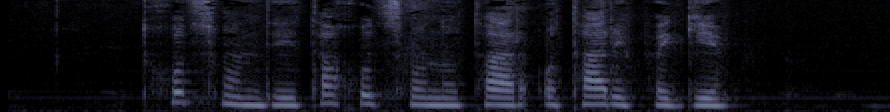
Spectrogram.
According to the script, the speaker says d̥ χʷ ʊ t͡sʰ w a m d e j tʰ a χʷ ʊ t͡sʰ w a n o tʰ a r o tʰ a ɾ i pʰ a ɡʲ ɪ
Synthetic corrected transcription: d̥ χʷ ʊ t͡sʰ w a n d e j tʰ a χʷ ʊ t͡sʰ w a n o tʰ a r o tʰ a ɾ i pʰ a ɡʲ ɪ

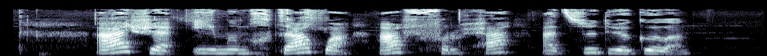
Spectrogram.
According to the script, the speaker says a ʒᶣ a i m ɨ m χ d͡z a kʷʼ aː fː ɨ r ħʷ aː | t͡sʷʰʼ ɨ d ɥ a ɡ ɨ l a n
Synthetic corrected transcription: a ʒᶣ a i m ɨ m χ d͡z a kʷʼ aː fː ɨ r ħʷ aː | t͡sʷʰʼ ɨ d ɥ a ɡ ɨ l a n

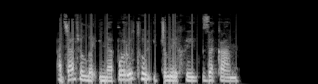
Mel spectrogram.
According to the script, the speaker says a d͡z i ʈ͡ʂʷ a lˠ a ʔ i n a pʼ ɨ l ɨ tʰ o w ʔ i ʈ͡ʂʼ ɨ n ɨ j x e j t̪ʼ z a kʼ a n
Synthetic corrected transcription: a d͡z a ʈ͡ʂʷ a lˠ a ʔ i n a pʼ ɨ ɾ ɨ tʰ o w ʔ i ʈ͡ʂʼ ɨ n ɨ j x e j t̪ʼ z a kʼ a n

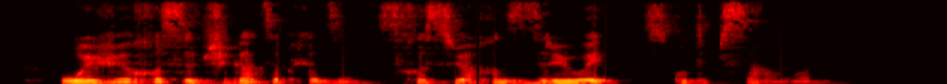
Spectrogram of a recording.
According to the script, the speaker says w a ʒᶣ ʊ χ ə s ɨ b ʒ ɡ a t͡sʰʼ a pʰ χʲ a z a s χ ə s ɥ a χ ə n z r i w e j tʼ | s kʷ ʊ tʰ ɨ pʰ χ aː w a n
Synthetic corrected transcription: w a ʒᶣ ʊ χ ə s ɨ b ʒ ɡ a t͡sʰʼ a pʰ χʲ a d͡z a s χ ə s ɥ a χ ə n z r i w e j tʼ | s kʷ ʊ tʰ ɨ pʰ s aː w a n

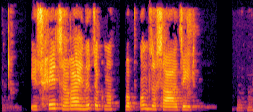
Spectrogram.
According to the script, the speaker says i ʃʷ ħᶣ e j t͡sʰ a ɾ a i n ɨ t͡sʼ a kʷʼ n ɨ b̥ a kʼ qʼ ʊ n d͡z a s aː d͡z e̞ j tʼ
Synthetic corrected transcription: i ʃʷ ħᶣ e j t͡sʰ a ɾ a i n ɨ t͡sʼ a kʷʼ n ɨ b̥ a pʼ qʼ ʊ n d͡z a s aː d͡z e̞ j tʼ

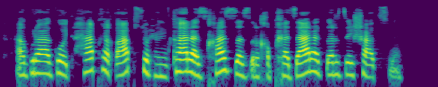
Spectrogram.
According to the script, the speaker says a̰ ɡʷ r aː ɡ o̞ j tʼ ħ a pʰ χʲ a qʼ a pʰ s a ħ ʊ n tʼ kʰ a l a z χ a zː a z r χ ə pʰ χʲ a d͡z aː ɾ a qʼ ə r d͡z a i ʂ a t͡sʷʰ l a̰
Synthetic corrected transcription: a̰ ɡʷ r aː ɡ o̞ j tʼ ħ a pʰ χʲ a qʼ a pʰ s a ħ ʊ n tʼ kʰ a ɾ a z χ a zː a z r χ ə pʰ χʲ a d͡z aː ɾ a kʼ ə r d͡z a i ʂ a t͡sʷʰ l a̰

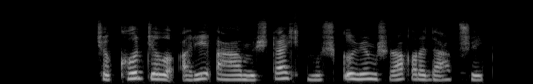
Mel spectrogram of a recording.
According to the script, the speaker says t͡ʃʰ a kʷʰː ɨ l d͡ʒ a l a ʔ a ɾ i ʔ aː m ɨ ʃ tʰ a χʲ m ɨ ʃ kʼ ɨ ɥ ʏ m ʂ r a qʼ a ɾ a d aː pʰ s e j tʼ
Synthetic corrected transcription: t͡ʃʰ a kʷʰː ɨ r d͡ʒ a l a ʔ a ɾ i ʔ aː m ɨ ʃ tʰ a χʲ m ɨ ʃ kʼ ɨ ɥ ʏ m ʂ r a qʼ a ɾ a d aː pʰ ʂ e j tʼ

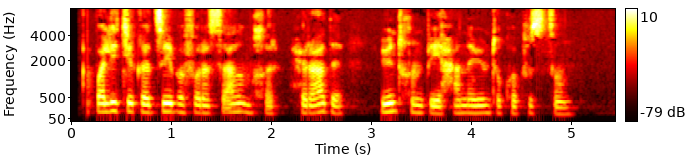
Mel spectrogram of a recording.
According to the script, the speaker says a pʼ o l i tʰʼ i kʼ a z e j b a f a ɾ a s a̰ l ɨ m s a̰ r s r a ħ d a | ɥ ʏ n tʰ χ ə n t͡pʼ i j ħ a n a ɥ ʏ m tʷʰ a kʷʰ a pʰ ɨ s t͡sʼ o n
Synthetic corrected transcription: a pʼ o l i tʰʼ i kʼ a d͡z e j b a f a ɾ a s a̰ l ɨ m χ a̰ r ħ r a d a | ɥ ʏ n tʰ χ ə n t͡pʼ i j ħ a n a ɥ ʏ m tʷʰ a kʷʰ a pʰ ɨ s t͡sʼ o n

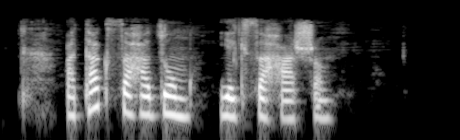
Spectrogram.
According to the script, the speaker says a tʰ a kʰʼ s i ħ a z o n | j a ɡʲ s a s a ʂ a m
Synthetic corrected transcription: a tʰ a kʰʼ s a ħ a d͡z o m | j a ɡʲ s a ħ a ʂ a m

